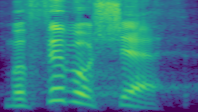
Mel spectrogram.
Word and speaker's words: Mephibosheth: The name is Mephibosheth.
